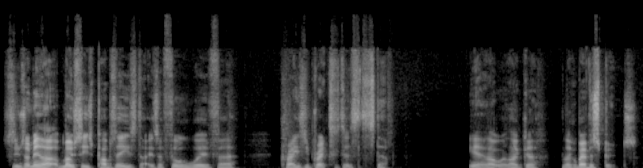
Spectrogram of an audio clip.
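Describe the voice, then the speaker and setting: An older man with grandchildren, hosting a casual live stream, hoarse from a cold and chatting in a rambling way with many fillers and restarts. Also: lowish voice, brisk. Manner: rambling, chatty, with frequent fillers and self-corrections.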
